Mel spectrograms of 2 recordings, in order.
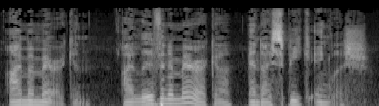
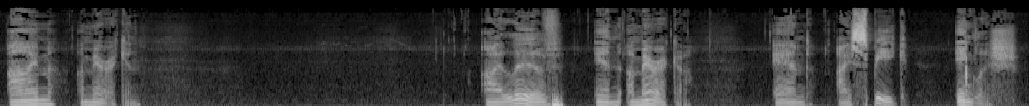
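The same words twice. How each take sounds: First: It is spoken at a natural speed. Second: It is spoken slowly and carefully.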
